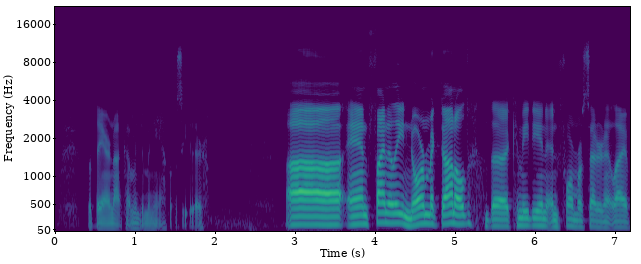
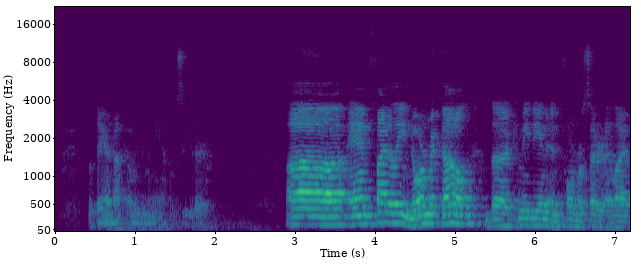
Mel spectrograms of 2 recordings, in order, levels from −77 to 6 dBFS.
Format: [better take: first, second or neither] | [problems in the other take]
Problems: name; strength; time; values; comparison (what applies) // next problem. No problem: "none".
first | room echo; slight; dies away in 0.4 s // off-mic speech; far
